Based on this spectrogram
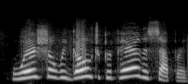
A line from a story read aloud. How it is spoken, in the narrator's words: they asked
